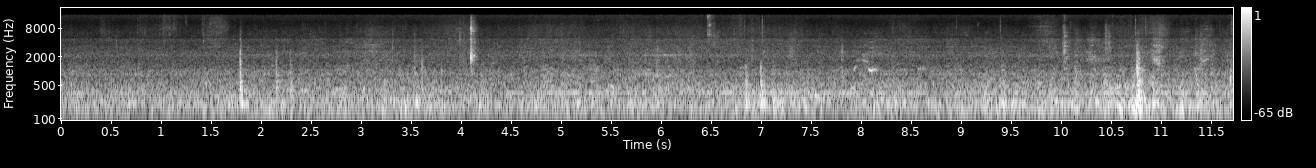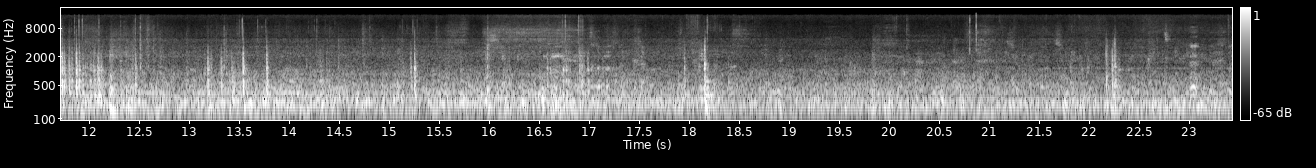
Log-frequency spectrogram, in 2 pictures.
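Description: A train rumbles steadily along the tracks, with occasional rattles and clicks.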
